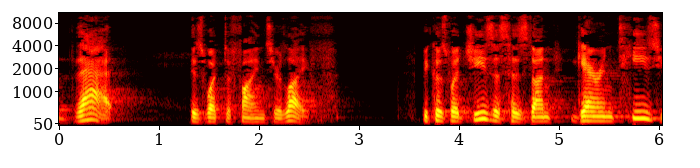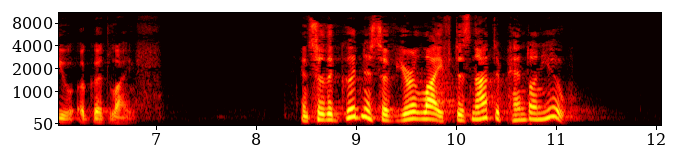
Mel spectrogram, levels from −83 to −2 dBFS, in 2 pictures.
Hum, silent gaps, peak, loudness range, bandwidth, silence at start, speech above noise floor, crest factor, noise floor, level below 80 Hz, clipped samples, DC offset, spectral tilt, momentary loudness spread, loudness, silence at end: none; none; -8 dBFS; 6 LU; 11 kHz; 0 s; 52 dB; 20 dB; -78 dBFS; -74 dBFS; under 0.1%; under 0.1%; -5 dB/octave; 10 LU; -26 LUFS; 0.9 s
